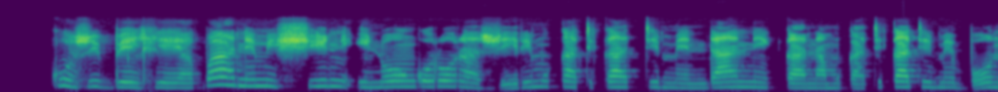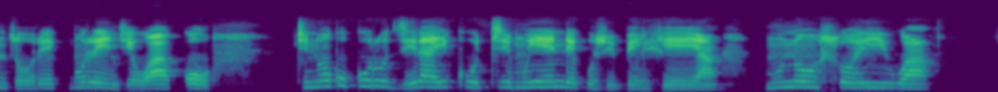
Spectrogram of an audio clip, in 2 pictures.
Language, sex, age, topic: Ndau, female, 36-49, health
